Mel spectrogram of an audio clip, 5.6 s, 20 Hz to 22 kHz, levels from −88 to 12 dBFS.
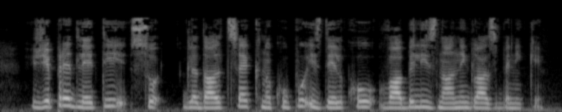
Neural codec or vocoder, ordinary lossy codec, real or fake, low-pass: none; MP3, 48 kbps; real; 14.4 kHz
